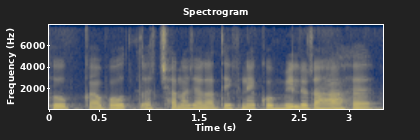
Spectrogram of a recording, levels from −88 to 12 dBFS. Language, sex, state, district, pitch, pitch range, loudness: Hindi, male, Jharkhand, Deoghar, 165 Hz, 160-170 Hz, -15 LUFS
